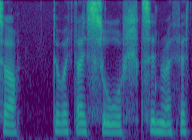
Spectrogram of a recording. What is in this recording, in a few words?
"swllt", Welsh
